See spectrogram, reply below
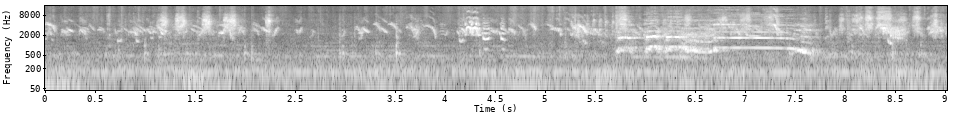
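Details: Chicks playing and eating, quick high peeps about four per second, then a longer lower drawn-out call from an older bird among the chirping.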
